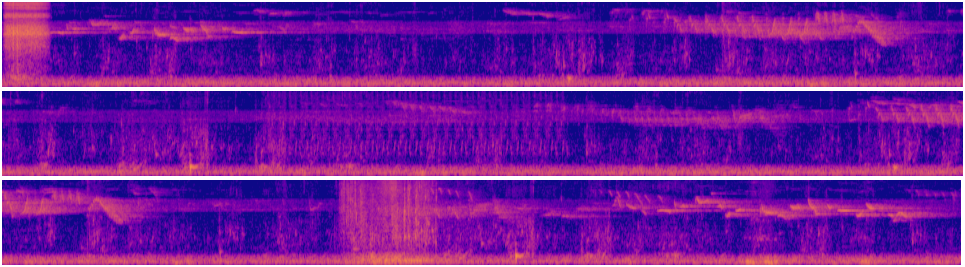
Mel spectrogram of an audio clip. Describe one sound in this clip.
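Water laps and ripples gently.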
